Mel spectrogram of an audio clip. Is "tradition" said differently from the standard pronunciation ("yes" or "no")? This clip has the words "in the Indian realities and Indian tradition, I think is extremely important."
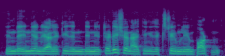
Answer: no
